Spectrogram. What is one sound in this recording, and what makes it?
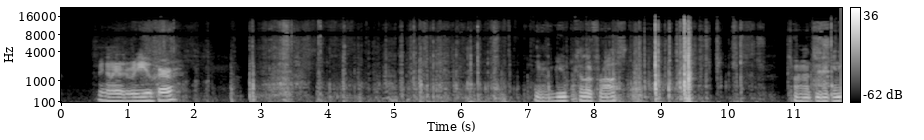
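Fingers tap and rub against a cardboard box.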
